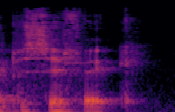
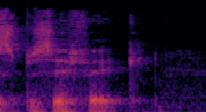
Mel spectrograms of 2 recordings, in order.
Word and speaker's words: specific: People say Pacific instead of specific.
